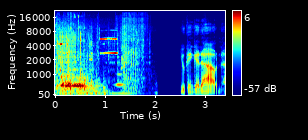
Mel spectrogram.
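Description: A horse in the Servant of the Lake video game lets out a loud, close whinny that rises and then fades out, followed by a person speaking.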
